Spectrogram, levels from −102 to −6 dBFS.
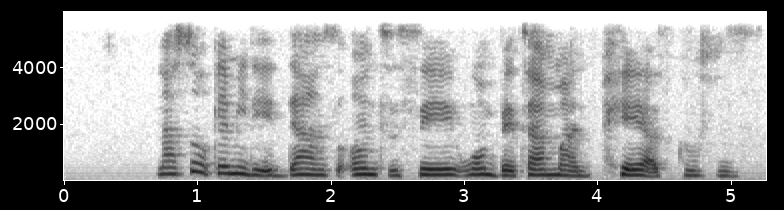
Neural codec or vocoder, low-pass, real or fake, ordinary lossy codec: none; 5.4 kHz; real; none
